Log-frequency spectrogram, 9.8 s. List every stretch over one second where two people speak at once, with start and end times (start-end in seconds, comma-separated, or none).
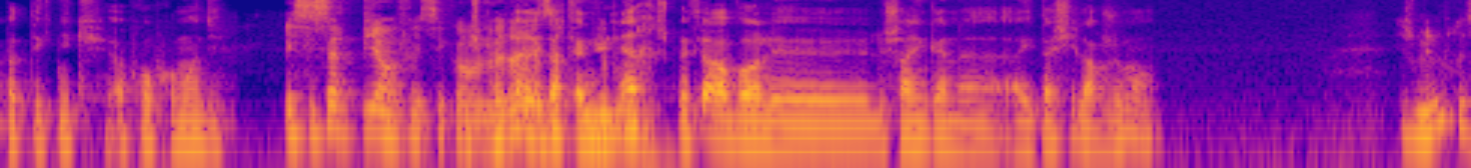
3.1-4.3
